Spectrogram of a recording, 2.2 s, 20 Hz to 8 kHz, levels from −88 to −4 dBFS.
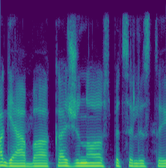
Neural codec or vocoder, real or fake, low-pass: none; real; 7.2 kHz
